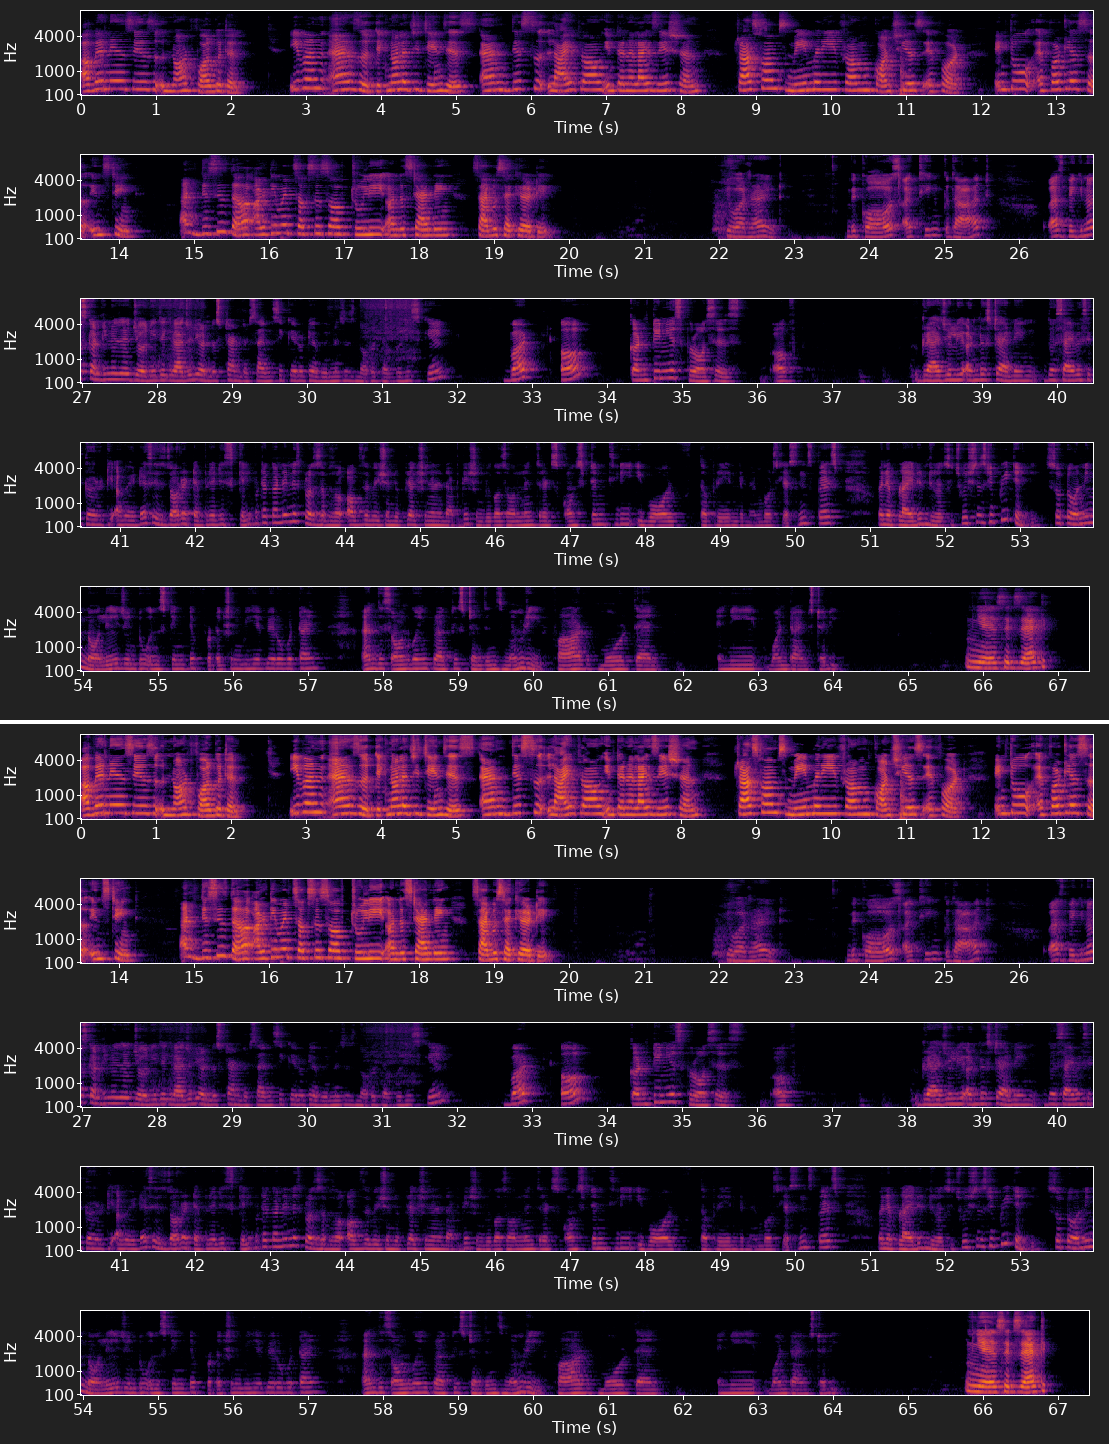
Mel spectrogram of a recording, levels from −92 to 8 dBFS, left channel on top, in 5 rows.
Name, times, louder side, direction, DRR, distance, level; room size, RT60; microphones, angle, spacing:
voice 1, 0.0-2.2 2.8-8.3 8.7-11.8 12.2-14.2 14.8-19.8 65.8-66.8, right 6 dB, 85° right, 0.6 m, -28 dB
voice 2, 21.9-22.8 23.7-25.6 26.4-31.8 32.6-33.0 33.4-33.7 34.3-35.8 36.2-36.5 38.1-48.4 48.7-61.7 62.5-64.1, left 2 dB, 50° left, 1.2 m, -42 dB
9.2 x 8.2 x 6.4 m
head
